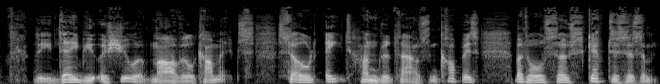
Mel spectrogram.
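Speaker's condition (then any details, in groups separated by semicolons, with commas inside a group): No condition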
